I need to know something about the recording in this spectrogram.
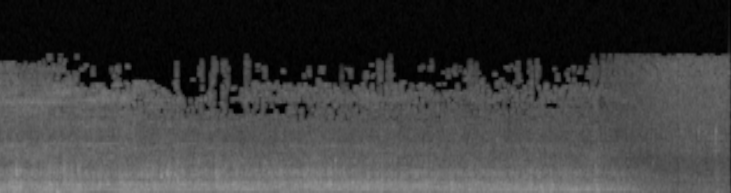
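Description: A model train's coaches rumble along the track.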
